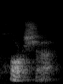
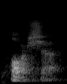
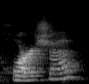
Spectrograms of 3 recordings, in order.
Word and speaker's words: Porsche: in Germany the country of its origin is pronounced as Porsche Porsche and in the US they say Porsche or Porsche it's incorrect but if you're saying it this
